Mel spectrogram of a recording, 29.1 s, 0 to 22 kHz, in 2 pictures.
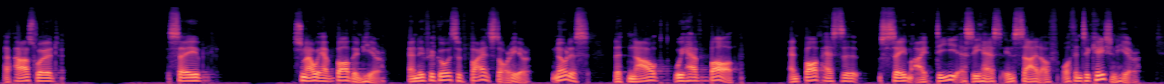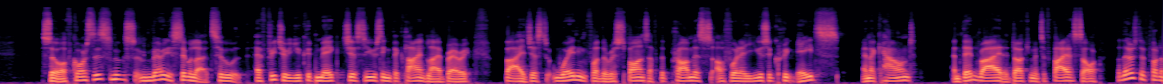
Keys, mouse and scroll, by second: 0.0-1.0 typing, 0.6-1.5 scroll down 1, 1.6 click, 5.4 click, 6.8-7.3 scroll down 1, 7.3-8.0 scroll up 1, 8.2-10.3 drag, 10.3-11.2 scroll up 1, 11.2 click, 12.1 click, 13.5 click, 14.7 click, 15.4 click.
